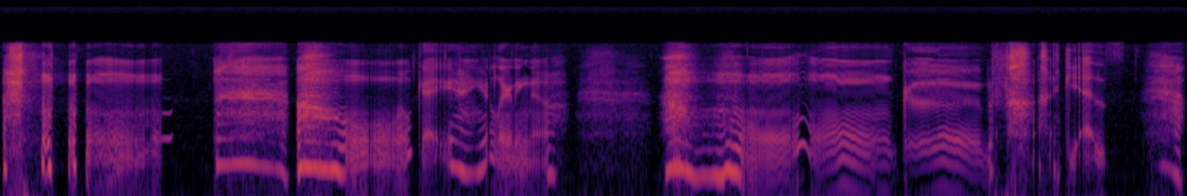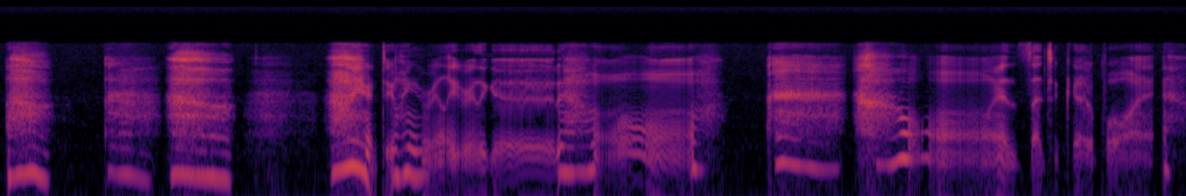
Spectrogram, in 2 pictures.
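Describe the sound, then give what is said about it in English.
Rapid, heavy gasping breaths repeat in short bursts, with brief pauses between them. Many carry a voiced, moan-like tone that rises and falls. The gasps are fairly loud, and no clear words are spoken. “Your chest is rising and falling pretty fast. Are you having trouble breathing?”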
